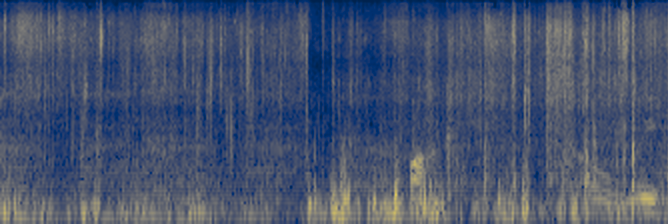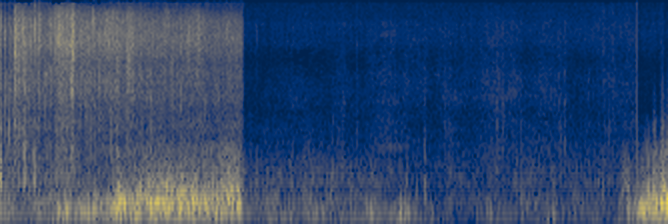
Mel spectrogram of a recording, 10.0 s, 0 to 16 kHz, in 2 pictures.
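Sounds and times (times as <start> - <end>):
footsteps crunching on scree: 0.0 - 6.8
wind buffeting microphone: 0.0 - 10.0.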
